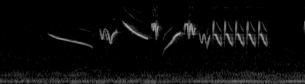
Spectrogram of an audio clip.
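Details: A thin falling whistle leads into looping high notes and then a quick series of repeated chirps from a singing yellow-fronted canary, with a quiet hum underneath.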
